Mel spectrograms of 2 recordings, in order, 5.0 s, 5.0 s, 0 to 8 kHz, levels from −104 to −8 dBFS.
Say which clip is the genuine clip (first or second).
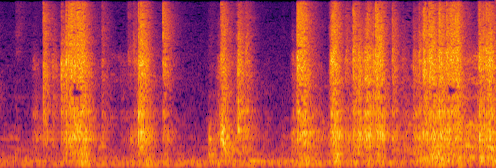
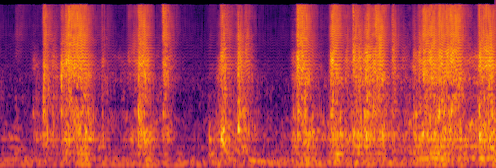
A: first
